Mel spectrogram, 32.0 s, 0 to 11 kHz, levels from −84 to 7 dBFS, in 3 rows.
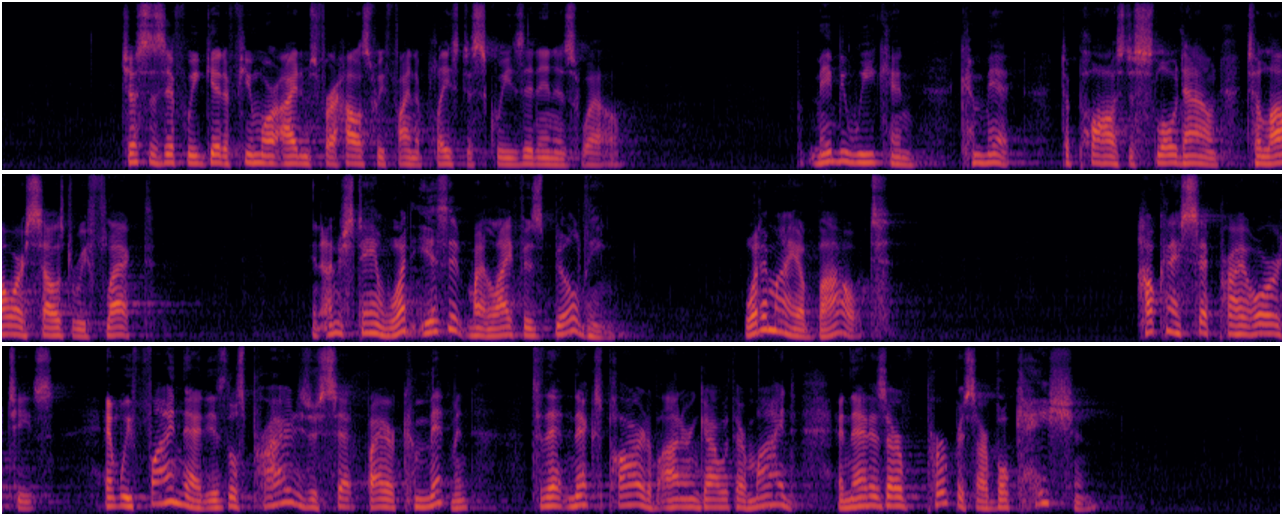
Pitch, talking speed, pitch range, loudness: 150 Hz, 160 wpm, 130-170 Hz, -33 LUFS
